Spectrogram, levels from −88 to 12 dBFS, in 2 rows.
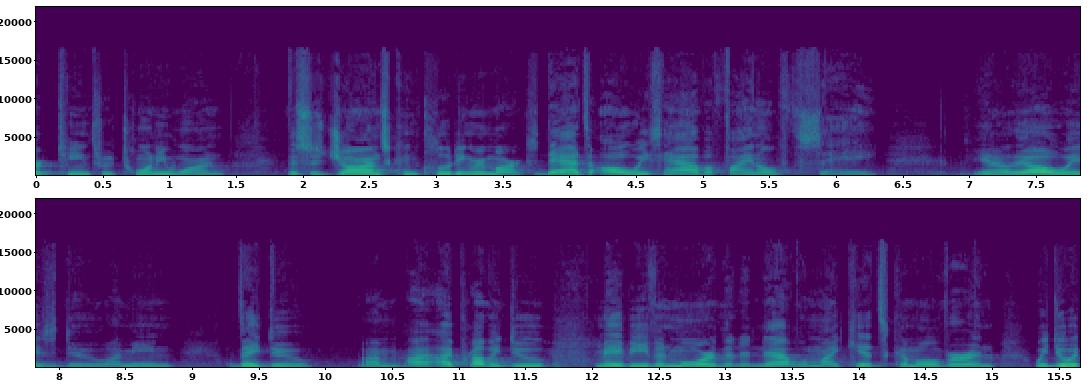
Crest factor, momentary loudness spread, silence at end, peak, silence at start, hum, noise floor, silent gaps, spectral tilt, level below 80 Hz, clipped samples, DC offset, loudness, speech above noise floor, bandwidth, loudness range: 20 dB; 14 LU; 0 s; -14 dBFS; 0 s; none; -63 dBFS; none; -6.5 dB/octave; -78 dBFS; under 0.1%; under 0.1%; -35 LUFS; 29 dB; 16.5 kHz; 3 LU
